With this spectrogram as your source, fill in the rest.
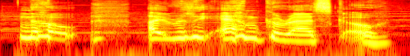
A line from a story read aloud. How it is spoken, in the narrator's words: sobbed the student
